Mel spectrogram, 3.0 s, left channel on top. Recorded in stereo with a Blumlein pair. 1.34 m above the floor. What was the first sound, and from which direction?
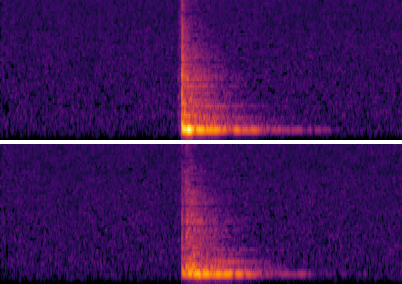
A snare drum, 35° left.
